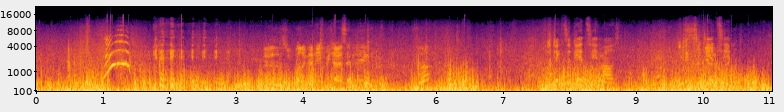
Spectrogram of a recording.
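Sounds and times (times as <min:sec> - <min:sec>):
water washing past hull: 0:00.0 - 0:11.0
wind buffeting microphone: 0:00.0 - 0:11.0.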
